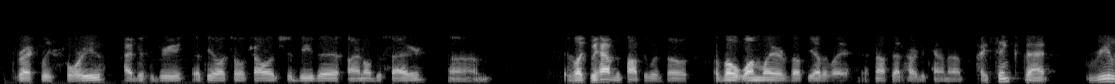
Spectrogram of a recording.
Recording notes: For this episode we recorded phone calls and received cell phone voice memos.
